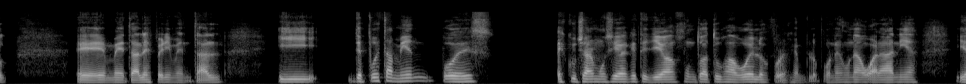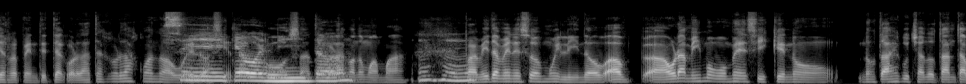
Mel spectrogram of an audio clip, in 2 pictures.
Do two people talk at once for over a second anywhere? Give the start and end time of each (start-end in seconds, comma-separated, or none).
11.3-13.3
